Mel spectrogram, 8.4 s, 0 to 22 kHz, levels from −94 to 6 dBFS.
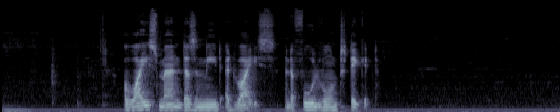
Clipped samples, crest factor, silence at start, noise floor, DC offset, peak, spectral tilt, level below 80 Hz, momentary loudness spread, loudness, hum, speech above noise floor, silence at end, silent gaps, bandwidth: under 0.1%; 20 dB; 0.05 s; -62 dBFS; under 0.1%; -16 dBFS; -6 dB/octave; -64 dBFS; 14 LU; -33 LUFS; none; 29 dB; 1.4 s; none; 15.5 kHz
